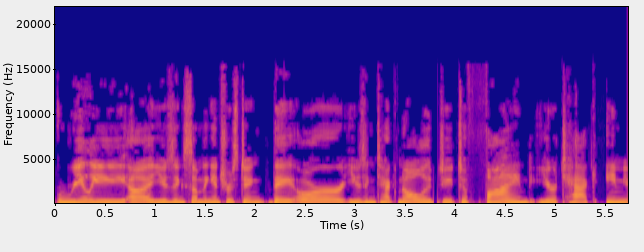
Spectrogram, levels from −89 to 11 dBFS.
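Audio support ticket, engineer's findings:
Speech clip, gap at a join of encoded pieces at 3.79 s, running to 3.83 s. Roughly 42 ms gap dropped into continuous speech, edges smeared by the codec, and the sound picks up right where it left off. Probable component: the concatenation step. Pieces look encoded separately and butted together untrimmed, so the encoder's start-up delay and last-frame padding both survive at the seam. Interval suggests segments around 6 s long, so only this one join lands in the clip.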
